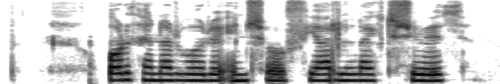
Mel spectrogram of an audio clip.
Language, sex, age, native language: Icelandic, female, 13, Icelandic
